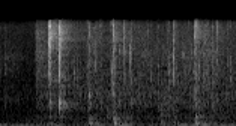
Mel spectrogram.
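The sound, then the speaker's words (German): Sharp computer clicks come as someone clicks through on-screen menus: a few irregular, crisp taps spaced unevenly over a steady hiss of background noise, with no voices. “klickt sich durch die arabischen Menüs und wird schnell fündig”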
